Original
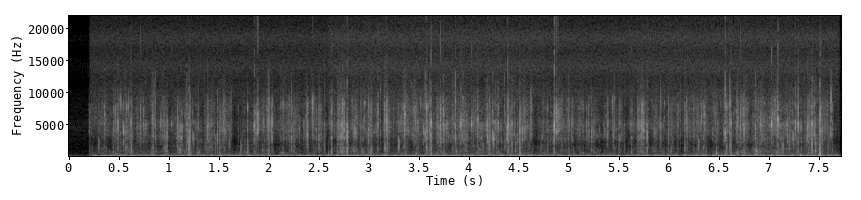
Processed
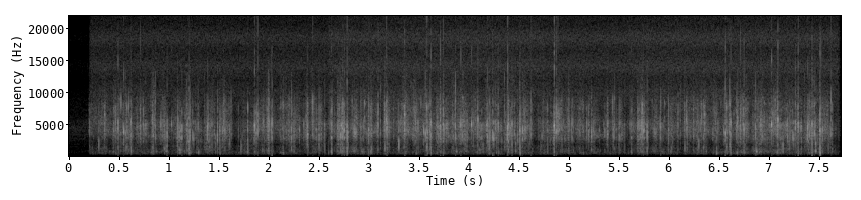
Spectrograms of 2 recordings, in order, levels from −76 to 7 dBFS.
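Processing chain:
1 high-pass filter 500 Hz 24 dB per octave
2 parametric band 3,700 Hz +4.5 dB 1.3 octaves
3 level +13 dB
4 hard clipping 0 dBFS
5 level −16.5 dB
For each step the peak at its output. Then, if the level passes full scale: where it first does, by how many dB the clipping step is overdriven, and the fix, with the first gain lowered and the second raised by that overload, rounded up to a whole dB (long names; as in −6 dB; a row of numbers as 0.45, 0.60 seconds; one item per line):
−6.0, −3.5, +9.5, 0.0, −16.5 dBFS
step 3, 9.5 dB
step 3 +3 dB, step 5 −6.5 dB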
